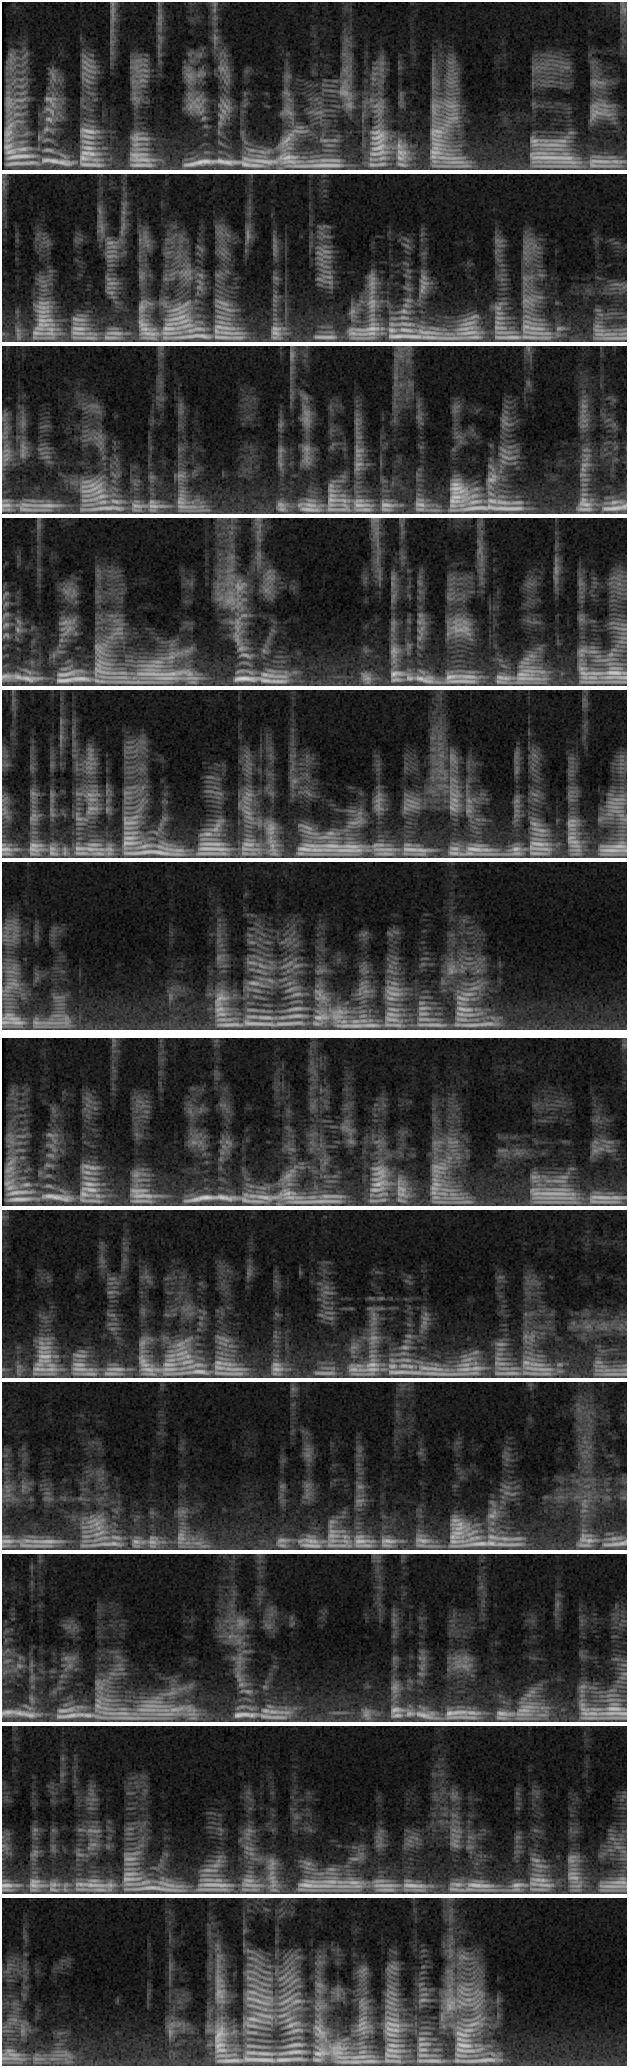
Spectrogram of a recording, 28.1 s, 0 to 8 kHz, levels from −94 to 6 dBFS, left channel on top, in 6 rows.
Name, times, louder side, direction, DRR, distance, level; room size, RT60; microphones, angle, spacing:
voice 1, 0.0-3.5 4.0-10.9 11.4-13.3 13.7-16.3 16.7-24.0, left 3 dB, 85° left, 0.8 m, -27 dB
voice 2, 25.0-27.2, right 7 dB, 80° right, 0.5 m, -24 dB
3.0 x 2.3 x 3.0 m
head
